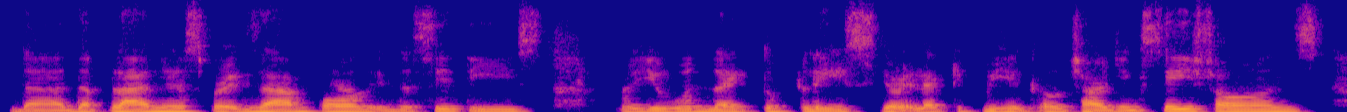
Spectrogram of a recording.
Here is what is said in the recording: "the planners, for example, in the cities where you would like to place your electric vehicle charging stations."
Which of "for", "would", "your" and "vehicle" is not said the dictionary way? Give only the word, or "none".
vehicle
